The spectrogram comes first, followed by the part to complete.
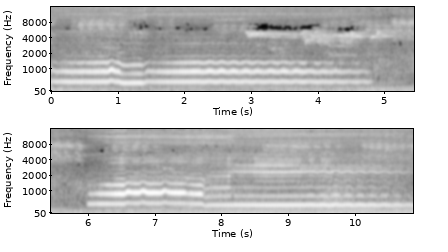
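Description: A woman's wordless light-language singing, hummed on long held notes with a gentle vibrato. There are two phrases with a short pause about halfway, and the second steps down in pitch near its end.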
